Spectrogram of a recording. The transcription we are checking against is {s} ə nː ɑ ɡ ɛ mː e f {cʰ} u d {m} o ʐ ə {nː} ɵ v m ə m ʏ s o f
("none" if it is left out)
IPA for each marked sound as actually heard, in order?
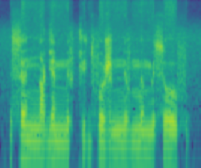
s, kʲ, f, nː

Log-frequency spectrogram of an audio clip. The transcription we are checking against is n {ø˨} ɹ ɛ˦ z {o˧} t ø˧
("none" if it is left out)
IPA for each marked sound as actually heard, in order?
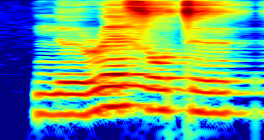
ø˨, o˧

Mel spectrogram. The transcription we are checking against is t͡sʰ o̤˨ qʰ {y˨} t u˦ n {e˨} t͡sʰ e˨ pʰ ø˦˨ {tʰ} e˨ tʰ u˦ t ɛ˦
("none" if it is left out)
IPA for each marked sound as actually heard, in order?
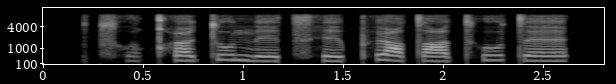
y˨, e˨, tˤ

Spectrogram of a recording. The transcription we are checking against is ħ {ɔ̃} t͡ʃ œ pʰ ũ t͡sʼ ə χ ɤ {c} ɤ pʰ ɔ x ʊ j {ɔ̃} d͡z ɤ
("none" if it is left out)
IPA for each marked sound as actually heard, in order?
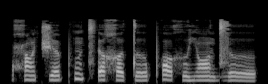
ɔ̃, t, ɔ̃

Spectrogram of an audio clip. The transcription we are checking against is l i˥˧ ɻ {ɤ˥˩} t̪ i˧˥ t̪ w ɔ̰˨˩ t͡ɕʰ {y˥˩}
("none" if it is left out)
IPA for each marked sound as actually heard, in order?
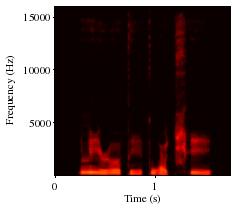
ɤ˥˩, i˥˩

